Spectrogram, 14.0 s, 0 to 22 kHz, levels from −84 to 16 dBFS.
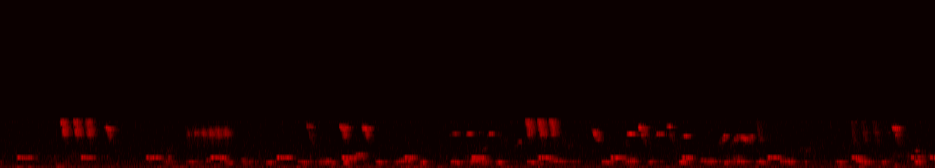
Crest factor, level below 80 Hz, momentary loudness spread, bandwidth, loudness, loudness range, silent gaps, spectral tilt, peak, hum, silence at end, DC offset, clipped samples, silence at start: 20 dB; under -90 dBFS; 10 LU; 7.4 kHz; -61 LUFS; 3 LU; none; 0 dB/octave; -42 dBFS; none; 0 s; under 0.1%; under 0.1%; 0 s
